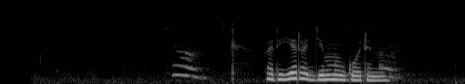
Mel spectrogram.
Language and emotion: Russian, neutral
